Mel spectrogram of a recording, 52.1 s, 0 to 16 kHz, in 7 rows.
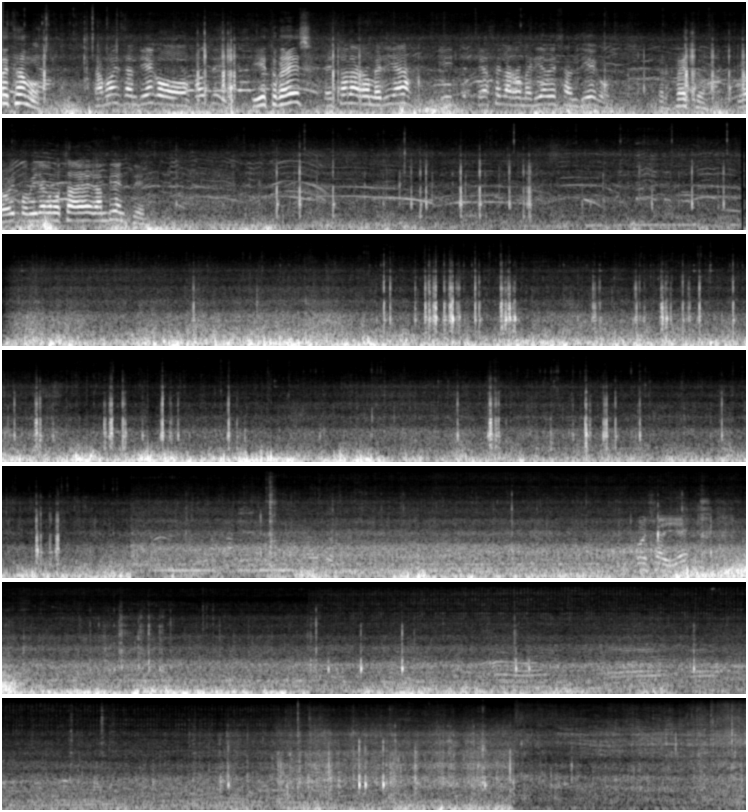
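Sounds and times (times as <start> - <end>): wind rumble on microphone: 0.0 - 49.8
bike tyres rolling on dirt: 0.0 - 52.0.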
